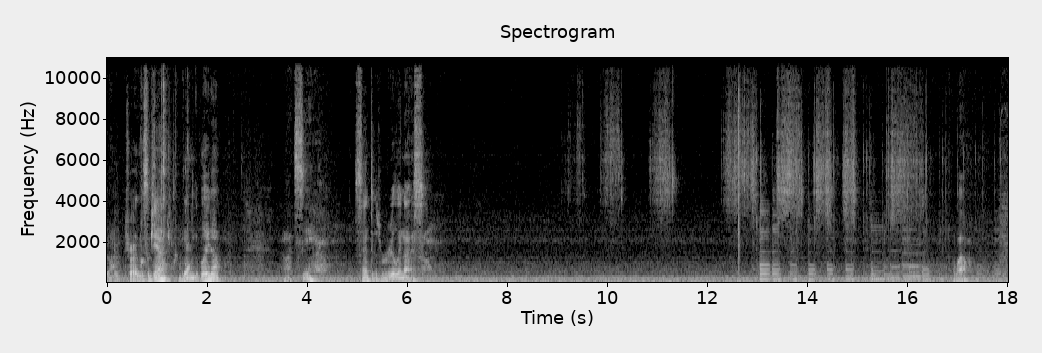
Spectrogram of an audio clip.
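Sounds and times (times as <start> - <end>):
razor scraping stubble: 9.2 - 11.4, 12.3 - 17.9.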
